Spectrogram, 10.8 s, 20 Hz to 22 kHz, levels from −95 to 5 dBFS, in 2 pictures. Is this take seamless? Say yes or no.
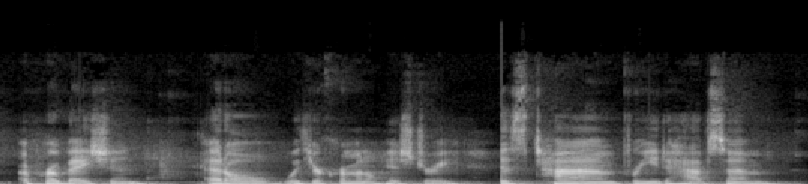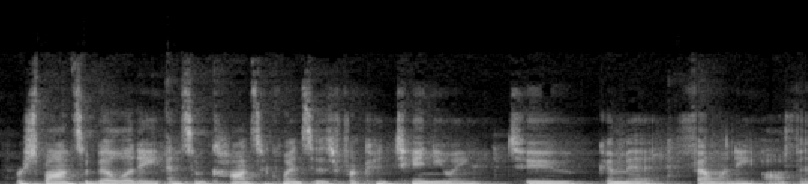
no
